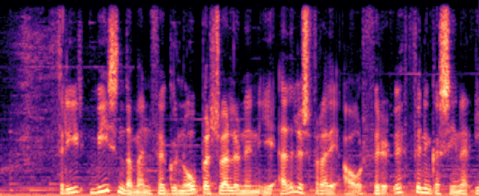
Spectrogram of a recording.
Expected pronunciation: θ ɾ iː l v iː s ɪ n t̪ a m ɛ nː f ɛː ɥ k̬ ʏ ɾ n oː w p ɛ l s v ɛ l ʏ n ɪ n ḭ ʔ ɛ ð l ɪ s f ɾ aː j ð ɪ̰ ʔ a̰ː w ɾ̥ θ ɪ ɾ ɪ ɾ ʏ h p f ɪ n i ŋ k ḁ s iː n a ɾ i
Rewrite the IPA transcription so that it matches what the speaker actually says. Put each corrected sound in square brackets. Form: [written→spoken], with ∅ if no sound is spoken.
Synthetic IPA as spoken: θ ɾ iː [l→ɾ] v iː s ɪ n t̪ a m ɛ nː f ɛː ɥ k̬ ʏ ɾ n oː w p ɛ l s v ɛ l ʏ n ɪ n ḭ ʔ ɛ ð l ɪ s f ɾ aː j ð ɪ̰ ʔ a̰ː w ɾ̥ [θ→f] ɪ ɾ ɪ ɾ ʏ h p f ɪ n i ŋ k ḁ s iː n a ɾ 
